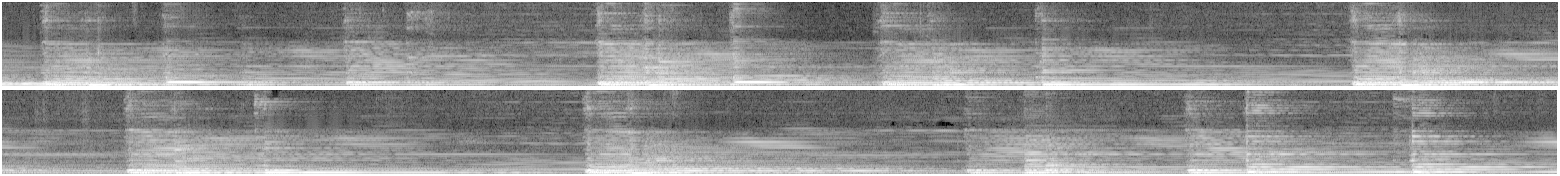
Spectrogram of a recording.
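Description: Sarod, a fretless plucked lute with a metal fingerboard, played slowly in Hindustani classical style. Single plucked notes come every second or two, each ringing and dying away, with some notes sliding in pitch into the next.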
